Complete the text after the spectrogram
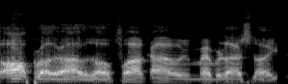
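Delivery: raspy shouted hungover rasp; Sandman voice. Retold or imitated. Sandman answering his ref friend, loud raspy hungover voice. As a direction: bellow it like a hungover brawler. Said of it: "He's like".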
